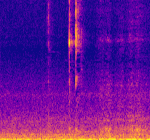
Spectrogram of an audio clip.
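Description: Two quick computer mouse clicks about a second in, otherwise near silence with a faint low hum.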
